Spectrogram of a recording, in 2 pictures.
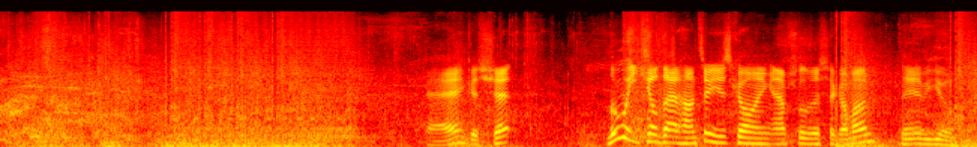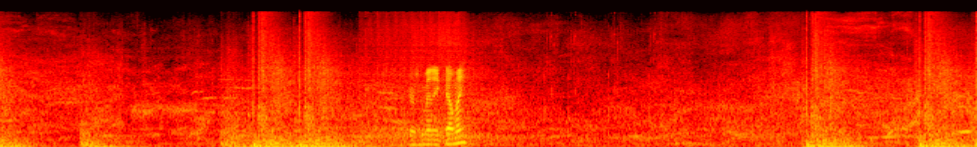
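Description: Shotguns fire in rapid, loud blasts.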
